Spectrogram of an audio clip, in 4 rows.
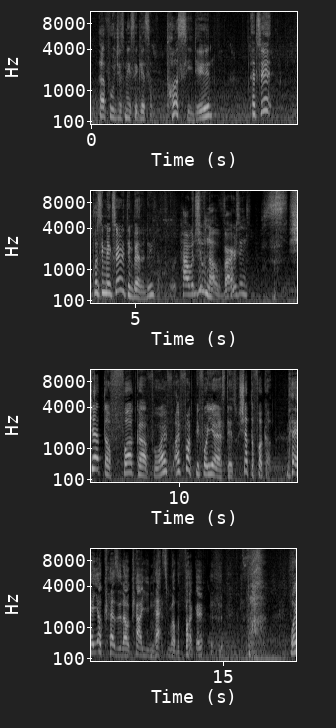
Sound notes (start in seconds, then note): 5.4 laughs; 7.8 Kevin laughs; 14.1 laughs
